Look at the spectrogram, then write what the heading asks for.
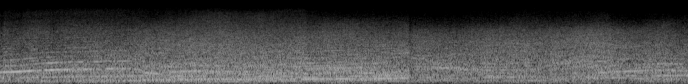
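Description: Racing game cars, including a 1980 Ford Capri, drone and rev continuously, a loud, steady blend of engines rising and falling in pitch with no voices.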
